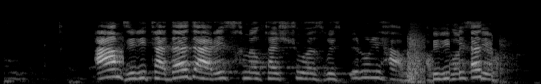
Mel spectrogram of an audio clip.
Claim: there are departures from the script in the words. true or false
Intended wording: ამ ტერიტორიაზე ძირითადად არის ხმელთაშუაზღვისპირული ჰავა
true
